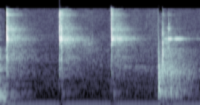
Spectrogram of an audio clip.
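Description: Three sharp metallic clicks about half a second apart as a piece of iron is swiped quickly across the magnetic tip of a two-wire AC-pickup crank sensor.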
